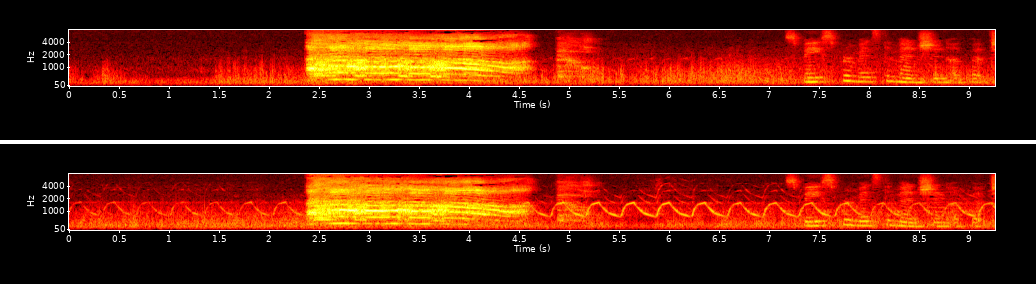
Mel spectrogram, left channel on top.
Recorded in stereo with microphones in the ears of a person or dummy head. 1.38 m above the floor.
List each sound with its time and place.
2.4 s a scream: 85° left, 1.5 m; by 4.6 s 25° left (ahead or behind), 1.0 m
4.9 s whispering: 60° left (ahead or behind), 2 m
7.2 s a woman speaking: 75° left (ahead or behind), 2.5 m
